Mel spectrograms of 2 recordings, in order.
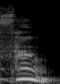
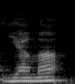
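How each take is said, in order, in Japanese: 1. 音読みで読みます。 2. 訓読みで読みます。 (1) "音読みは" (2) "訓読みは"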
